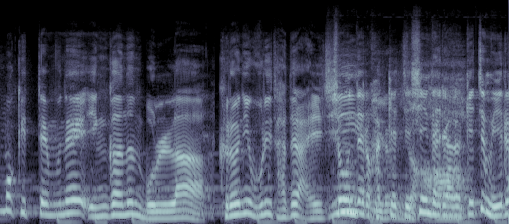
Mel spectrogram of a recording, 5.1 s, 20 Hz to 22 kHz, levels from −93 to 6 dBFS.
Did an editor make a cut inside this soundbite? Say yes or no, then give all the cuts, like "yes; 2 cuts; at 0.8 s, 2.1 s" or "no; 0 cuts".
no; 0 cuts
